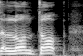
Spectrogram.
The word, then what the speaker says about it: Llontop: Next up on the card, Mauricio Ruffy versus Yams Llontop. That's the Peruvian. Peruvian pronunciation of the name there.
